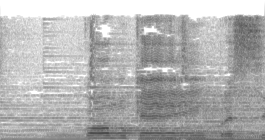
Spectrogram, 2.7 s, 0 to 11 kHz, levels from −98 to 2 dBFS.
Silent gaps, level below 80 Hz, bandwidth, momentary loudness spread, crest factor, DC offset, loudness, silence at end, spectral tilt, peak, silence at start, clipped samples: none; -48 dBFS; 10.5 kHz; 19 LU; 20 dB; under 0.1%; -31 LUFS; 0 s; -2 dB/octave; -12 dBFS; 0 s; under 0.1%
